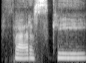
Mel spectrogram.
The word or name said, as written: farský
